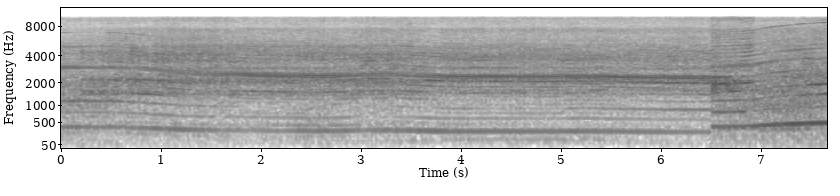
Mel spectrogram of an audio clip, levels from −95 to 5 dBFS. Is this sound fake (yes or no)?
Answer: no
